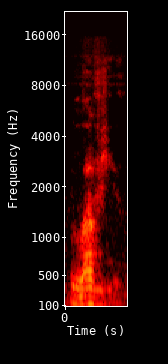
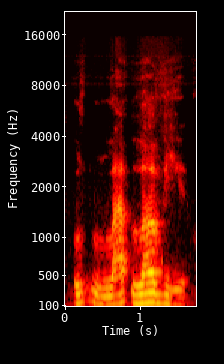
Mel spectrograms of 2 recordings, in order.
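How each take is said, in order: First: Soft, low imitation of a faint voice; very quiet. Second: Halting imitation, at normal volume; a little louder. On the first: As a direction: say it very quietly, pitched down, as if barely audible. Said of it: "very quietly". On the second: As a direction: repeat the faint message a bit more audibly, stumbling into it. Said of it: "a little bit louder".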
